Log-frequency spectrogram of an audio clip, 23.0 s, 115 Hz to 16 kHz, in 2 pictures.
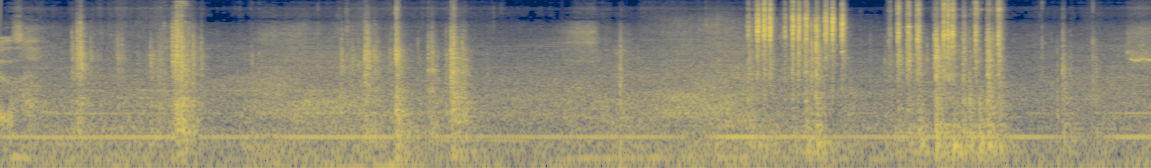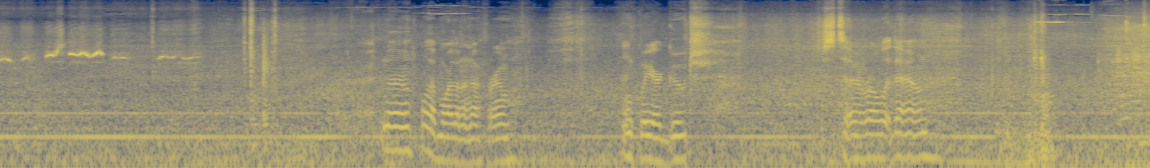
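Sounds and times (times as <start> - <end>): metallic rattling clanks: 0.6 - 2.2, 3.4 - 4.9, 7.4 - 10.9
high wavering squeal: 11.1 - 13.7.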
